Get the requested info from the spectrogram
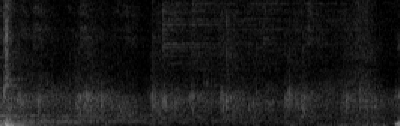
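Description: Faint, scattered applause from a congregation in a large hall, just after the amplified voice dies away.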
